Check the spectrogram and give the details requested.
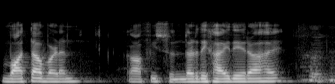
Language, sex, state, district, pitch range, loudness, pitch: Hindi, male, Bihar, Patna, 130-140 Hz, -19 LUFS, 135 Hz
